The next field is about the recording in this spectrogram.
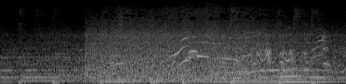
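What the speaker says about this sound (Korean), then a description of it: "동해 바다에 오더라도 오늘 같은 파도를 만나기는 쉽지 않죠." Waves surge and break along the East Sea coast of Korea in a steady, broad wash of surf, with wind noise and a faint bird call or two over the roar.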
